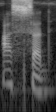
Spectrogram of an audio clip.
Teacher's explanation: দন্ত স এর সঙ্গে ব যুক্ত আছে তাই দন্ত সটি দুবার উচ্চারিত হচ্ছে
